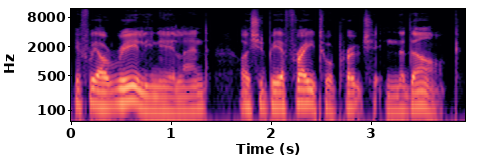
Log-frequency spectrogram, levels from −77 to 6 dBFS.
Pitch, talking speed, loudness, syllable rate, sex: 115 Hz, 245 wpm, -18 LUFS, 5.6 syllables/s, male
